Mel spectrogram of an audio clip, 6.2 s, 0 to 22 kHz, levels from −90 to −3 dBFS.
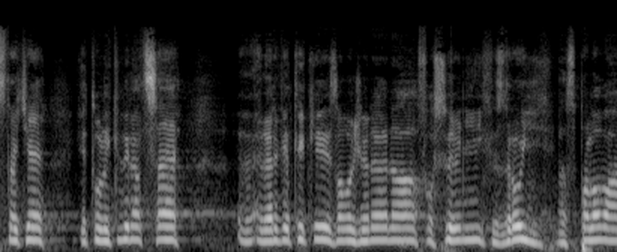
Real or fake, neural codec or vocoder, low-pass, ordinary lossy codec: fake; codec, 44.1 kHz, 2.6 kbps, SNAC; 14.4 kHz; MP3, 64 kbps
